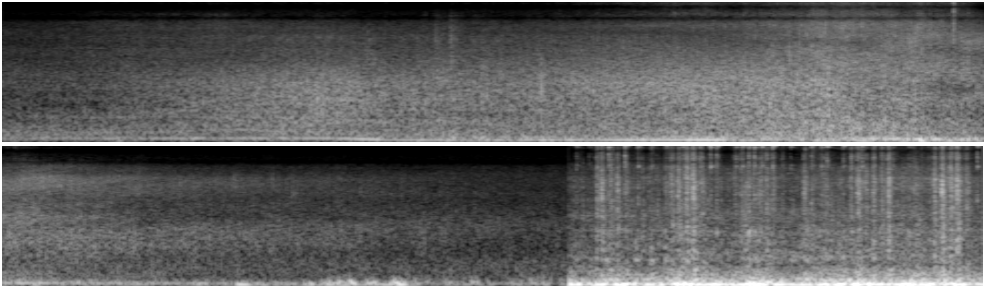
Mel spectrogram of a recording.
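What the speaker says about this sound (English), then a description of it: "I'm hoping that the wind and the river noise isn't too much" Wind and a rushing river outdoors in Colorado, a continuous broad roar that builds steadily, with heavy wind buffeting the microphone in loud gusts near the end.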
